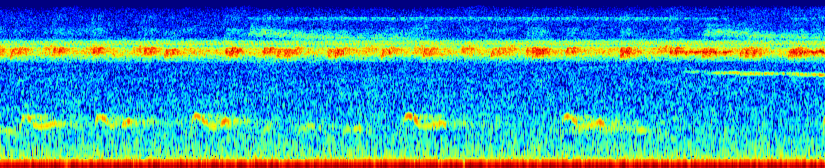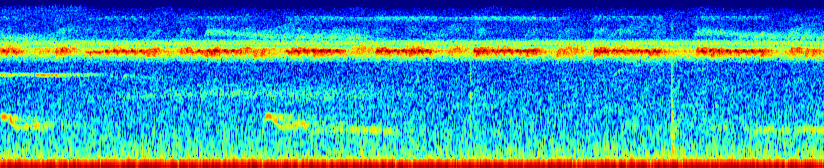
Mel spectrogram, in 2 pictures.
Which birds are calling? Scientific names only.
Querula purpurata, Patagioenas subvinacea, Cyanoloxia rothschildii, Myrmelastes hyperythrus, unidentified bird, Legatus leucophaius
